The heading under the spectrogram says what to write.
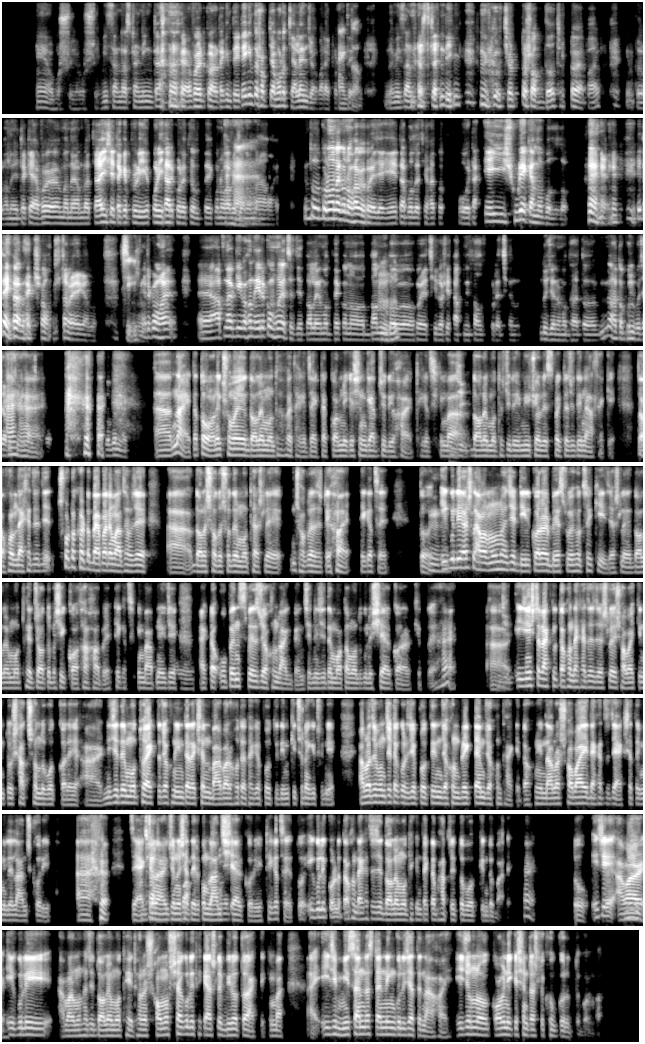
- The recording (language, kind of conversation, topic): Bengali, podcast, কীভাবে দলের মধ্যে খোলামেলা যোগাযোগ রাখা যায়?
- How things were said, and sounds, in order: laughing while speaking: "মিসআন্ডারস্ট্যান্ডিং টা"; laughing while speaking: "মিসআন্ডারস্ট্যান্ডিং খুব ছোট্ট শব্দ, ছোট্ট ব্যাপার"; laughing while speaking: "হ্যাঁ, হ্যাঁ, হ্যাঁ এটাই অনেক সমস্যা হয়ে গেল"; chuckle; in English: "কমিউনিকেশন গ্যাপ"; in English: "মিউচুয়াল রেসপেক্ট"; in English: "ওপেন স্পেস"; in English: "ইন্টারেকশন"; laughing while speaking: "আহ"; tapping; in English: "কমিউনিকেশন"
